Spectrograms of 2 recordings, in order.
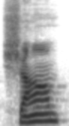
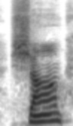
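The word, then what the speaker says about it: שֵׁם: it's a simple word sham that's the ancient Hebrew pronunciation of it sham let's see what name sham let's see what it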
